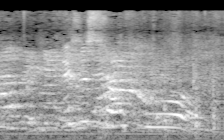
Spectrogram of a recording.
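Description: A child's voice talking indistinctly, with no clear words.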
